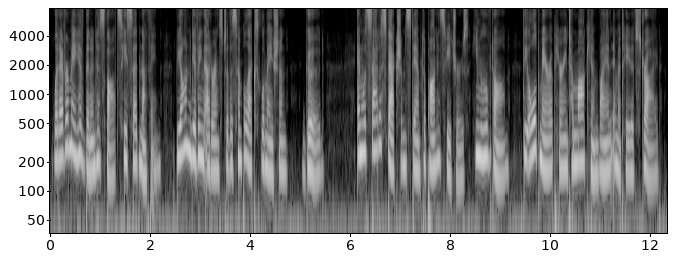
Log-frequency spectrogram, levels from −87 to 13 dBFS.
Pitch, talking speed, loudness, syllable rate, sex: 185 Hz, 190 wpm, -18 LUFS, 6.2 syllables/s, female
